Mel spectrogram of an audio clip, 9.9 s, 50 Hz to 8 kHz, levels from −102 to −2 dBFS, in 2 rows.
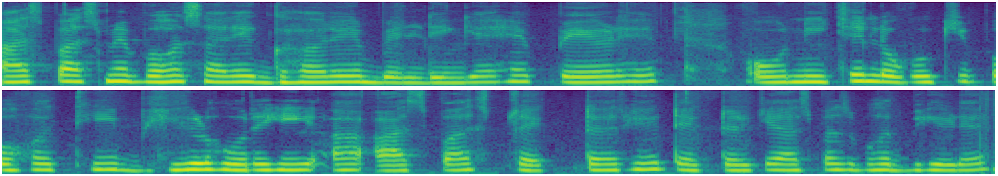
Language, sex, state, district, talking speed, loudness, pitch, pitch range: Hindi, female, Odisha, Sambalpur, 195 wpm, -16 LUFS, 200 Hz, 195-210 Hz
